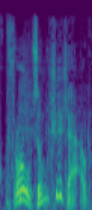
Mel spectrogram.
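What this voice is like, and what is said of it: Old wizard voice like Gandalf. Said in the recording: “Why did you do a voice like Gandalf there? ... In the remix, am I much, much older”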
